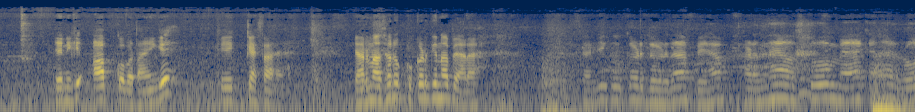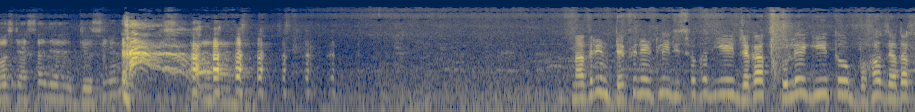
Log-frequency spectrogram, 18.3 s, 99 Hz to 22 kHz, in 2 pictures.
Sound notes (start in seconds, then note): 10.9 laughs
